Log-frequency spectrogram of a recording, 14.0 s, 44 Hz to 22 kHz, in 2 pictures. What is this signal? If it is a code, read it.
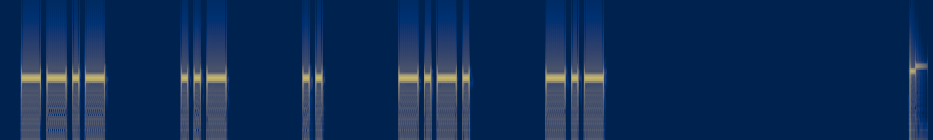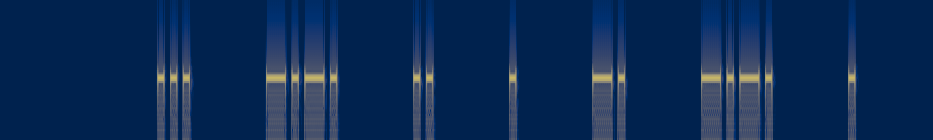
Morse code, heard as a keyed tone, about 25 wpm, spaced as for 12 wpm, 700 Hz. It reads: QUICK SCIENCE
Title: 4x Character Spacing - Top 500 Words - 25wpm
